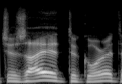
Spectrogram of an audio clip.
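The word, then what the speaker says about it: Josiah Deguara: And now Nate's number one tight end on the season coming in, Josiah DeGora. Did I say that right? – I believe so.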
